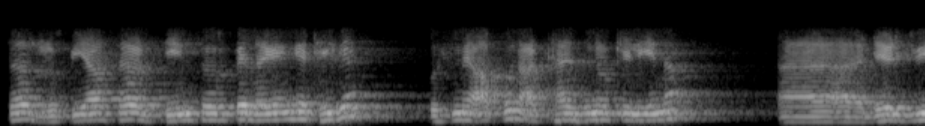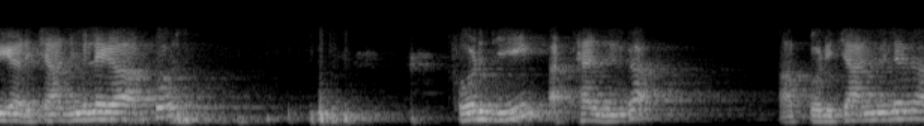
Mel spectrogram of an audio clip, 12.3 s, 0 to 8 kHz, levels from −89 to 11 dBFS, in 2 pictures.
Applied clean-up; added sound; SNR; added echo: none; none; none; reverberation time 0.8 s.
